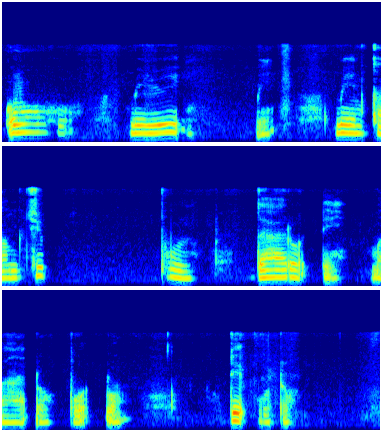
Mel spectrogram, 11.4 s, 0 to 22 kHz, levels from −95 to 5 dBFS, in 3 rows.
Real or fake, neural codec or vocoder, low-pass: fake; codec, 16 kHz in and 24 kHz out, 2.2 kbps, FireRedTTS-2 codec; 7.2 kHz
